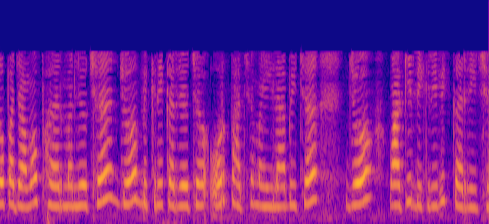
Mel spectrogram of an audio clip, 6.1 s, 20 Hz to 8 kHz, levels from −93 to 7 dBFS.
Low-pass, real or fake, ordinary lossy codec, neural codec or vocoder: 7.2 kHz; real; AAC, 16 kbps; none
